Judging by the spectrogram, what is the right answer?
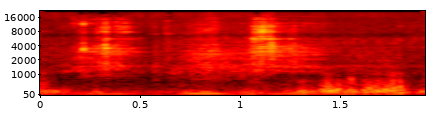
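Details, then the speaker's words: Land Rover crawling over rocks on a young-driver Tyro trial: loose metallic clatter and ratcheting bursts under low drivetrain rumble; a new suspension rattle, possibly a shock absorber cover, not confirmed. "we definitely got a new rattle I'm not quite sure what that sounds like I'm sure there were some experts out there possibly a shock absorber cover tingling away"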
